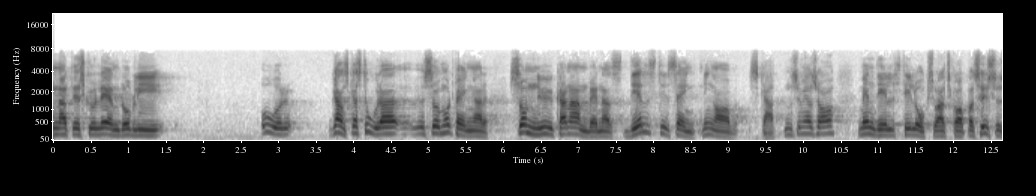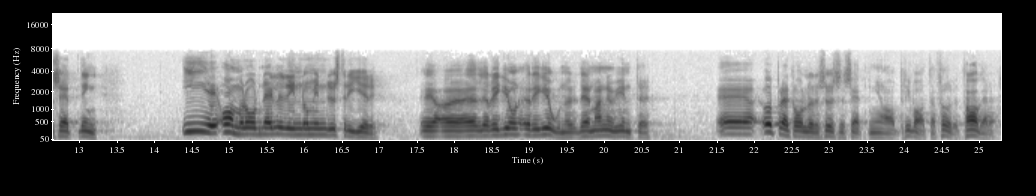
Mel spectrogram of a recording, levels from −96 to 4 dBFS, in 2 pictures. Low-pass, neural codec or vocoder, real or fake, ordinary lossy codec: none; none; real; none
